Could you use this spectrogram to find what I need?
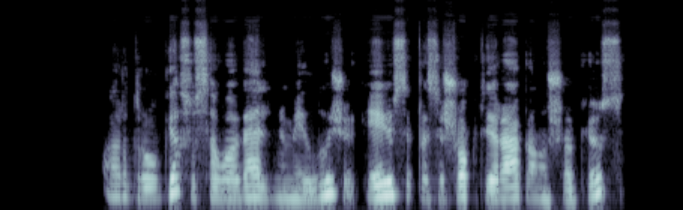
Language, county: Lithuanian, Kaunas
